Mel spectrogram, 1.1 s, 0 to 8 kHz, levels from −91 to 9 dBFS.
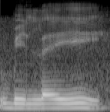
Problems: constant background noise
